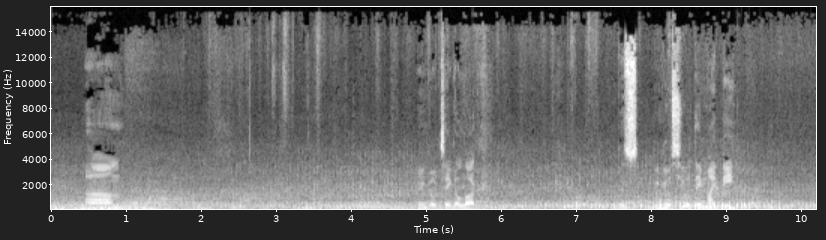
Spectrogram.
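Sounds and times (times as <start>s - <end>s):
helicopters hovering overhead: 0.0s - 10.1s
speech: 0.4s - 1.3s, 4.9s - 6.0s, 7.6s - 9.3s.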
